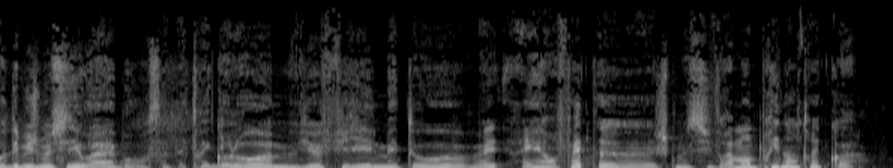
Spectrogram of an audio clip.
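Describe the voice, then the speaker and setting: A somewhat breathy man at medium pitch, with lively intonation and a moderate pace. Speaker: podcast host. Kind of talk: casual chat.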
